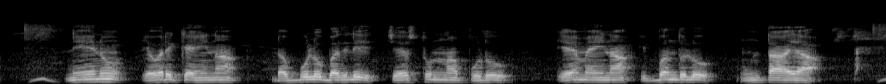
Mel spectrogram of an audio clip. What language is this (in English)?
Telugu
